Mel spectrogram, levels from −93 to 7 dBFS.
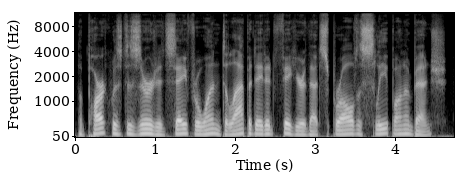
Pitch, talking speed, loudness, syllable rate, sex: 110 Hz, 190 wpm, -18 LUFS, 5.7 syllables/s, male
